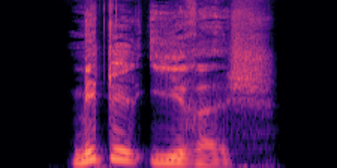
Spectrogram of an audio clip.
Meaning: Middle Irish (language)
- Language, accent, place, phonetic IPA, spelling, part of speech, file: German, Germany, Berlin, [ˈmɪtl̩ˌʔiːʁɪʃ], Mittelirisch, noun, De-Mittelirisch.ogg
